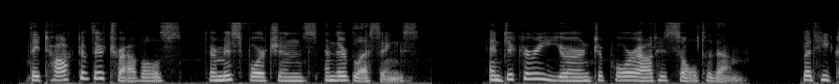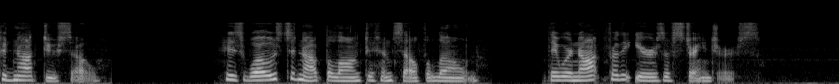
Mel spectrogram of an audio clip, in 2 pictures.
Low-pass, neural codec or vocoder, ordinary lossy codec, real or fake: 7.2 kHz; vocoder, 44.1 kHz, 128 mel bands every 256 samples, BigVGAN v2; Opus, 64 kbps; fake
